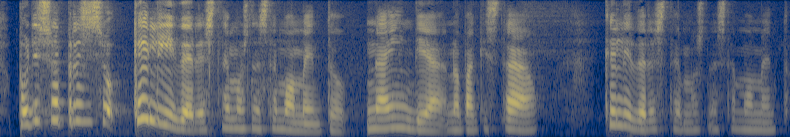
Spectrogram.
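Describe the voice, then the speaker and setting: At a fairly quick pace, a woman with a Galician accent speaks at medium pitch with ordinary pitch variation and big swings in loudness. The recording is very clean, with a silent background. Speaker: journalist. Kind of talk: panel discussion.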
